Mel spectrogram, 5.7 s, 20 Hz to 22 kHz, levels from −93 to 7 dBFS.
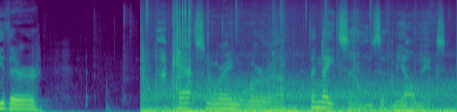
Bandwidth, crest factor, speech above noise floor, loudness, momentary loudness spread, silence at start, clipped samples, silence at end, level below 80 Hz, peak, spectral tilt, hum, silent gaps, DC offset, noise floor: over 20 kHz; 14 dB; 31 dB; -20 LUFS; 6 LU; 0 s; under 0.1%; 0 s; -18 dBFS; -2 dBFS; -6 dB/octave; none; none; under 0.1%; -46 dBFS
